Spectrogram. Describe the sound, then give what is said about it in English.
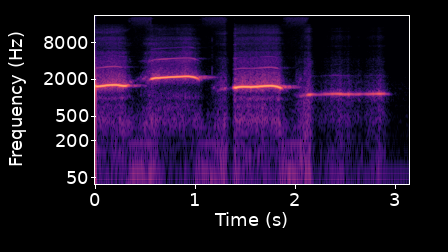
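Someone whistles a short four-note tune, clear and fairly loud, the notes rising then stepping down, with the last note held longer and softer. No talking. “Can you do the Hunger Games whistle? Remind me how that goes.”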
